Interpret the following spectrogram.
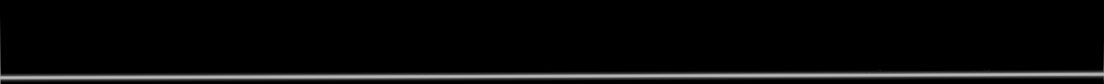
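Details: Tinnitus pitch-matching tone sweep for headphones or speakers, to match the pitch of tonal tinnitus.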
